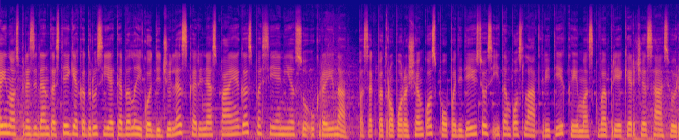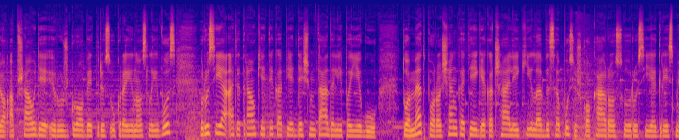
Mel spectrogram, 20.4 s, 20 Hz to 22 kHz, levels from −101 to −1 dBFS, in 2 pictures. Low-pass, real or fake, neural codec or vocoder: 19.8 kHz; real; none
